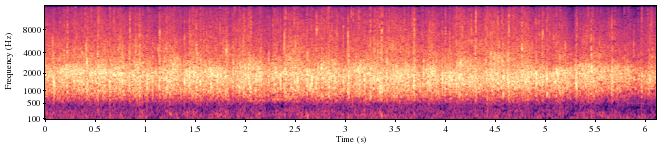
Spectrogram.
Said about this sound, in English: And so you can clap.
